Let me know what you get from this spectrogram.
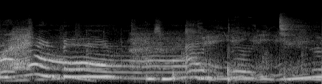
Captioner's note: molly babbling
